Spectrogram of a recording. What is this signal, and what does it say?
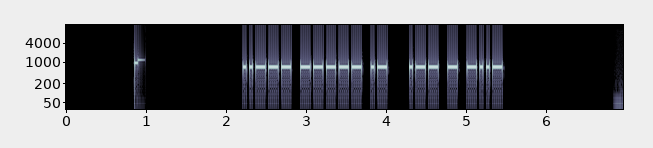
Morse code, heard as a keyed tone, about 30 wpm, 700 Hz. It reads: 20A WTX
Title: Field Day Exchanges Encore - 30wpm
